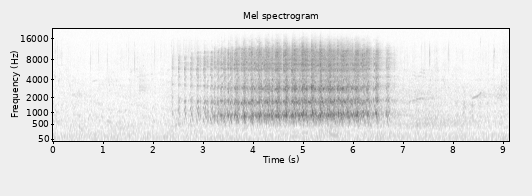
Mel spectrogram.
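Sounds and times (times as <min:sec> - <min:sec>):
red ruffed lemurs calling in chorus at Veszprem zoo: 0:02.5 - 0:07.1.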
